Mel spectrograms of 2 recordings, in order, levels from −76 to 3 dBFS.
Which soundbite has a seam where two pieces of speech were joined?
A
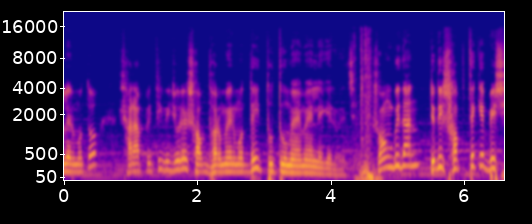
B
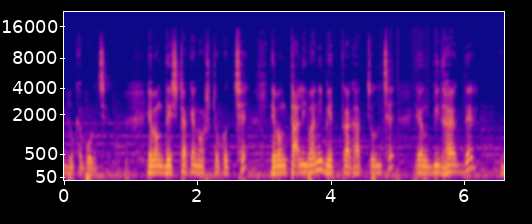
A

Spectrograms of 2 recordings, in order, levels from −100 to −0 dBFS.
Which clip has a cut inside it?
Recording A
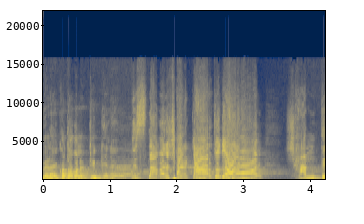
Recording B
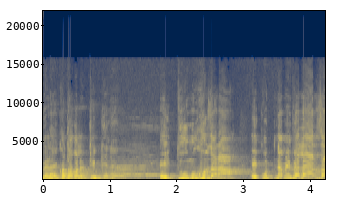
A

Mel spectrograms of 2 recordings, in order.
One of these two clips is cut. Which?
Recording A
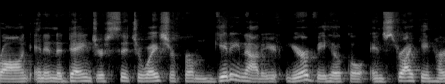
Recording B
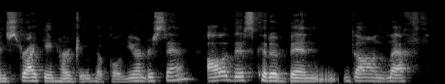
B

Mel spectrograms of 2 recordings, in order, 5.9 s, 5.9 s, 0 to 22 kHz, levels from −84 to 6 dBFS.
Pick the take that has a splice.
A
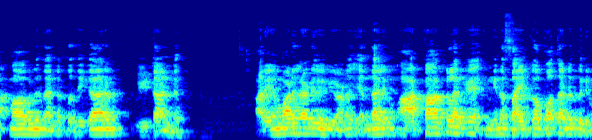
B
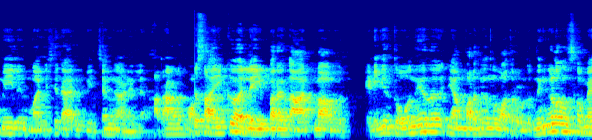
B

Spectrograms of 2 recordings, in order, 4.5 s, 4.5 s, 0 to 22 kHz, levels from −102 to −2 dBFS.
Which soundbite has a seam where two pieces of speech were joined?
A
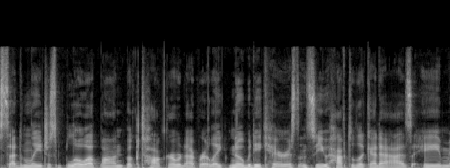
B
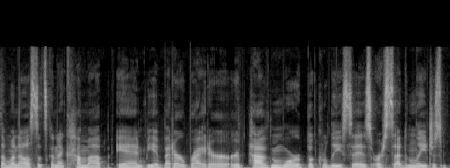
B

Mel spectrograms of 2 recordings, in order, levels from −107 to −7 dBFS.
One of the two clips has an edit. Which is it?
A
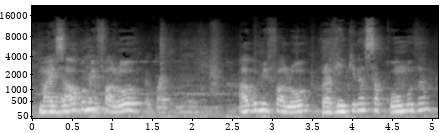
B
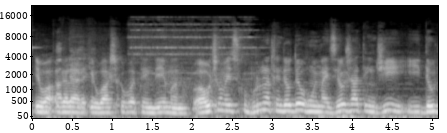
B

